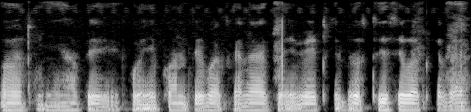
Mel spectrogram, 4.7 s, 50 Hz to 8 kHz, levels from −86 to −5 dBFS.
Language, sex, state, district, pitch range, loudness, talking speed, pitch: Hindi, male, Bihar, Araria, 95-100 Hz, -16 LUFS, 230 wpm, 100 Hz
